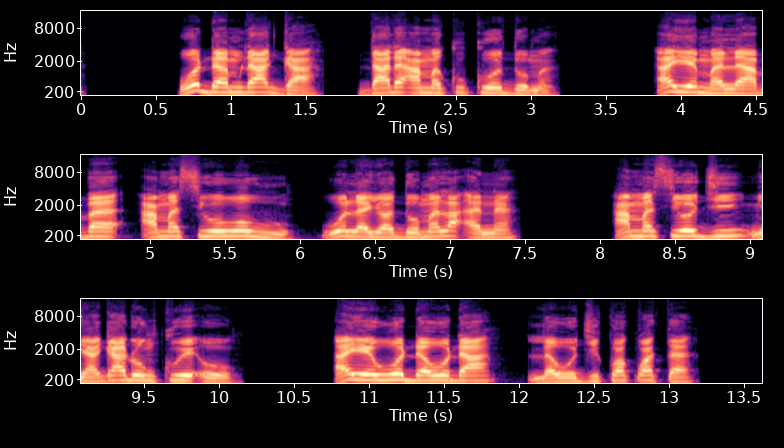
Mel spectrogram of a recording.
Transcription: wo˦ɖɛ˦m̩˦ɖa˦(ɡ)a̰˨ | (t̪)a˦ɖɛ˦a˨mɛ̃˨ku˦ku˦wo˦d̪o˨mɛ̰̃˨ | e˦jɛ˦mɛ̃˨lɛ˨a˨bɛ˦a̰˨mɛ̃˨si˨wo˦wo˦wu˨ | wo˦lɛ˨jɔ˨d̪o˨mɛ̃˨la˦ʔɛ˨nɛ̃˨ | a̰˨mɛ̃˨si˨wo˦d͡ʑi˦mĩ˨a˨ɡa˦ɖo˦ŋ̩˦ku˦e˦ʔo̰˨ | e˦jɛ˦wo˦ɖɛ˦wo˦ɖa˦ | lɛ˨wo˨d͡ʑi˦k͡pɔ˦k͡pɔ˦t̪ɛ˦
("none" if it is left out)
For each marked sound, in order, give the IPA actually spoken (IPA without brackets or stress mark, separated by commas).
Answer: ɡ, d̪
